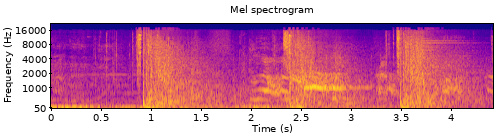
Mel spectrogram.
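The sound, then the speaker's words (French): Three loud revolver gunshots ring out in a video game, each a sharp blast with a booming, decaying tail, spaced roughly a second apart. “Allez, soyons dingues, celle-ci, je vais l'achever au flingue.”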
